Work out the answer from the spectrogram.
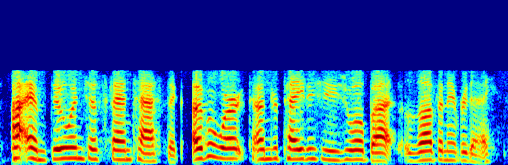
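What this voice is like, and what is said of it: Southern American accent. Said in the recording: “what a terrific southern accent you had.”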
